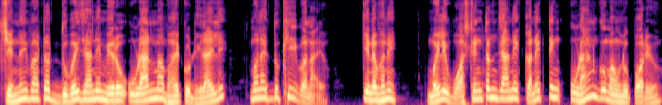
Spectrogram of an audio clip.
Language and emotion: Nepali, sad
